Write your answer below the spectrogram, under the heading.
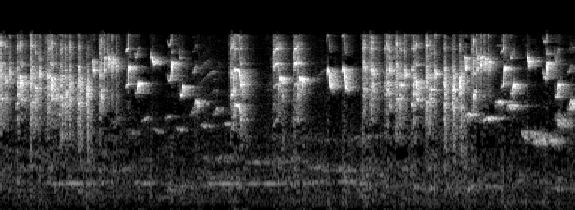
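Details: Long-tailed shrike training song packed with mimicked fill. Scratchy bursts alternate with quick high whistled and chirped notes in a varied, nearly continuous medley.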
